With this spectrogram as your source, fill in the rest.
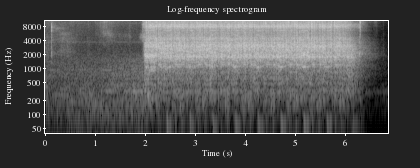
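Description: A quad's engine cranks with the throttle open during a compression test, a loud, steady whirring burst that starts abruptly after a quiet lead-in, holds for about four seconds, then fades.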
